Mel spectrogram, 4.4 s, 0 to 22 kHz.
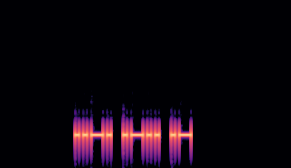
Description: Morse code, heard as a keyed tone, about 20 wpm, 700 Hz. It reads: FLA
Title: Build A Word - 1 Letter At A Time - 4-Letter Words - 20wpm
